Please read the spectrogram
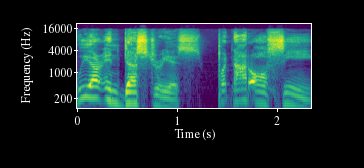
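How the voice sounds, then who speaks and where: Putting on a character voice, a man speaks at a fairly slow pace and fairly high pitch, with very wide pitch swings. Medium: read story. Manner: smooth, obsequious.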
